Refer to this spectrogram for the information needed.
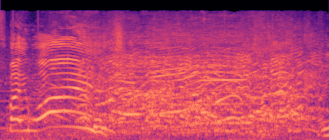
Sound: all shouting

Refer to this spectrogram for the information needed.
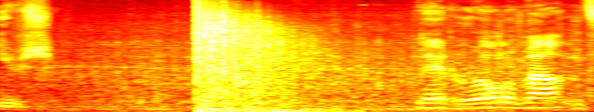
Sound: cannon shots exploding

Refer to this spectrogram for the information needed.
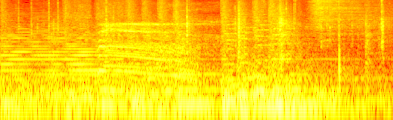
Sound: roaring

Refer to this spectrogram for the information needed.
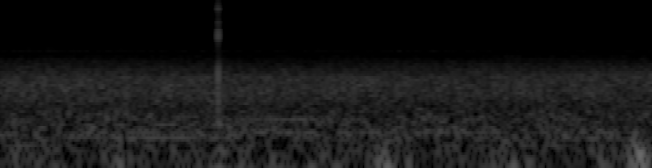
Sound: lighter snapping

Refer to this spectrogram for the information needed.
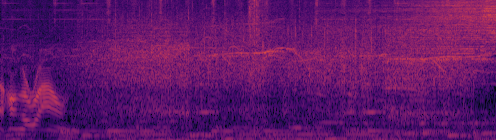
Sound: people cheering

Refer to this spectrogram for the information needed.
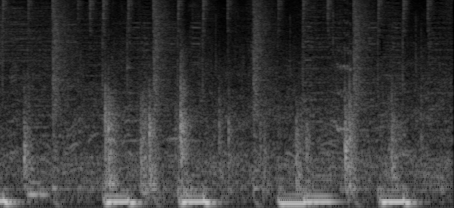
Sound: shoes clicking

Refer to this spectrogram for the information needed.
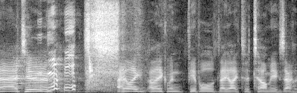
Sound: giggles

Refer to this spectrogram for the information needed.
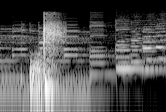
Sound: punch sound

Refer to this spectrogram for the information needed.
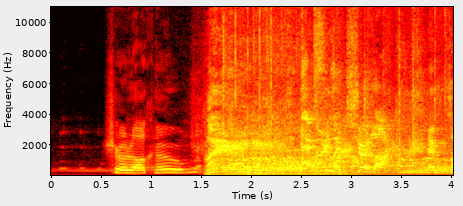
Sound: laughing

